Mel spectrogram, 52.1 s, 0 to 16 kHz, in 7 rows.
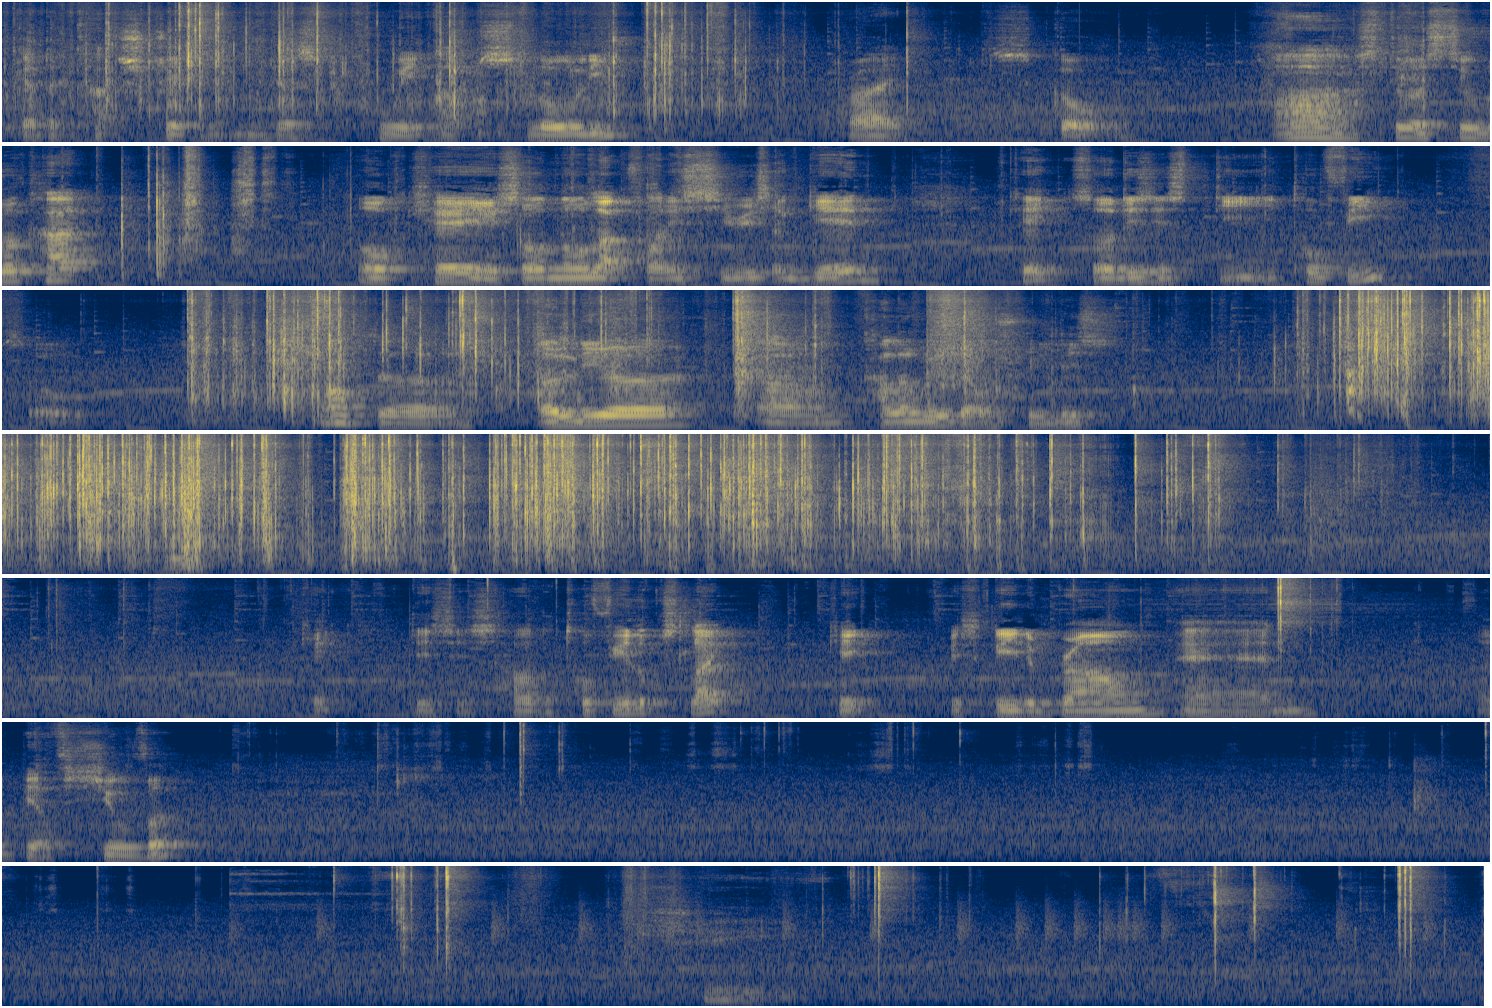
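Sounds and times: plastic packaging crinkling: 0:00.0 - 0:03.9, 0:15.8 - 0:20.1, 0:21.2 - 0:29.3.

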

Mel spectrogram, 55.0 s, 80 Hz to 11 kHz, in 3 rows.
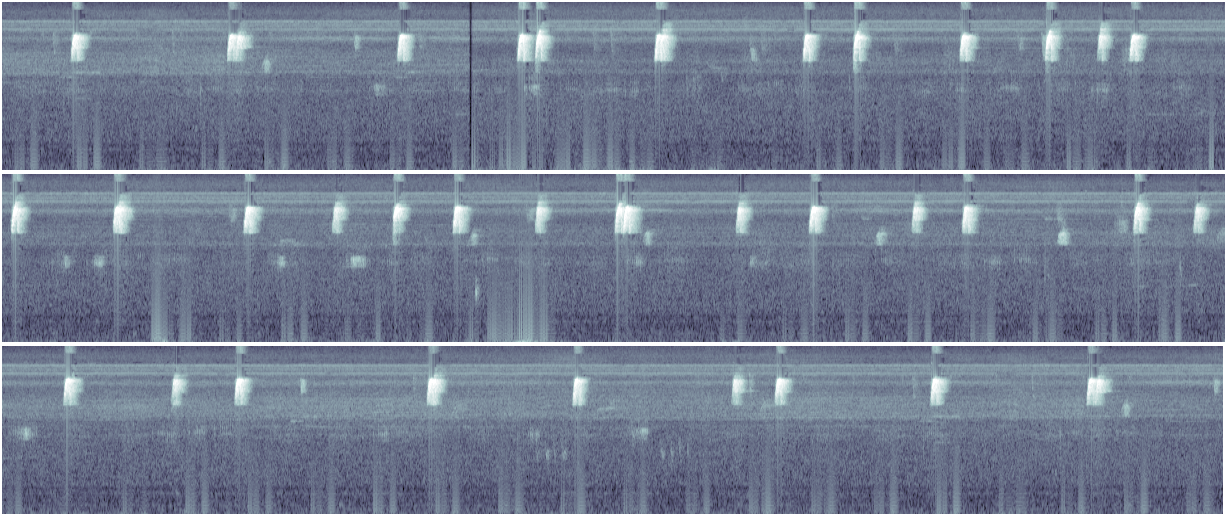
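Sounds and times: bird chirping: 0:01.0 - 0:01.5, 0:03.2 - 0:04.3, 0:05.1 - 0:06.2, 0:07.6 - 0:08.4, 0:09.1 - 0:10.2, 0:11.1 - 0:13.1, 0:14.3 - 0:17.9, 0:18.5 - 0:20.8, 0:21.8 - 0:26.6, 0:27.5 - 0:28.2, 0:29.3 - 0:29.7, 0:30.3 - 0:34.4, 0:35.0 - 0:38.0, 0:39.2 - 0:41.4, 0:42.3 - 0:43.6, 0:44.4 - 0:48.6, 0:50.6 - 0:51.0, 0:52.8 - 0:53.9.

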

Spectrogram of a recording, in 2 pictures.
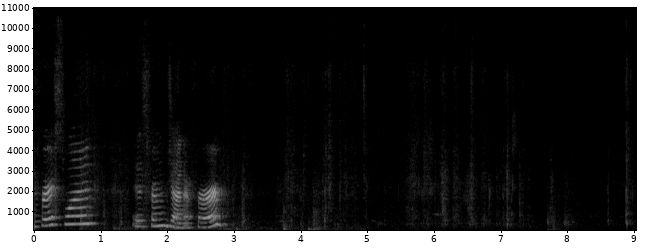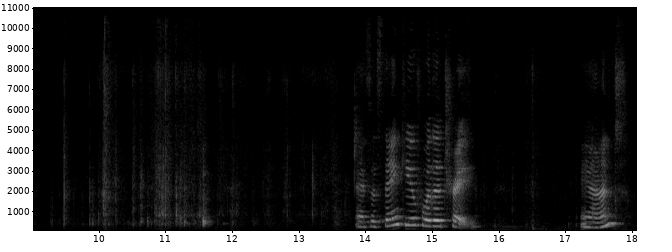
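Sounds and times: paper envelope crinkling: 0:04.0 - 0:13.8.

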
